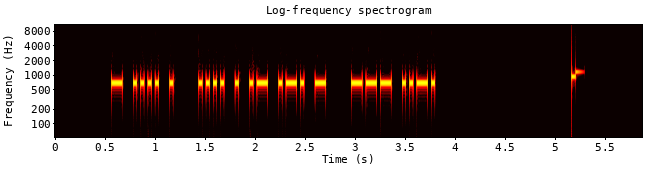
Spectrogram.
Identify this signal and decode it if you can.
Morse code, heard as a keyed tone, about 33 wpm, 700 Hz. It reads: THE HEART OF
